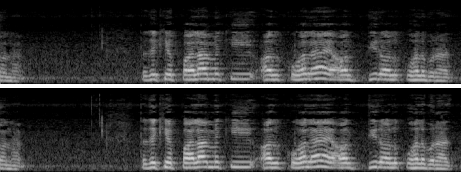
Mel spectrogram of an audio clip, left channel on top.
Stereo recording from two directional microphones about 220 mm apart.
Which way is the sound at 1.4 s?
50° right (ahead or behind).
